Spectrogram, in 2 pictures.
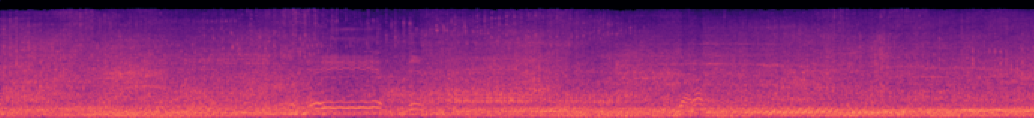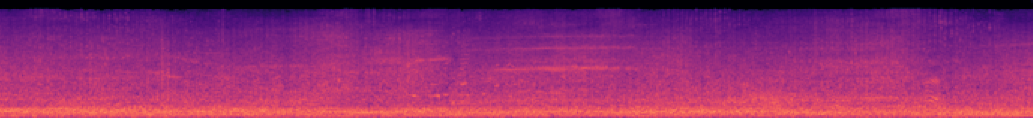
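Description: A long procession of motorcycles rumbles past close by, engines throbbing steadily.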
